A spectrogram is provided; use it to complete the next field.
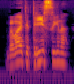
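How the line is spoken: Gloomy, sighing. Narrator (Russian): сумрачно сказал Ковалев и тоже вздохнул, не скрывая своего вздоха

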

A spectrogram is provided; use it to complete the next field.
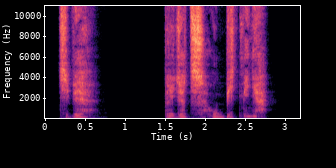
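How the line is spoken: Whispered. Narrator (Russian): прошептал Сириус

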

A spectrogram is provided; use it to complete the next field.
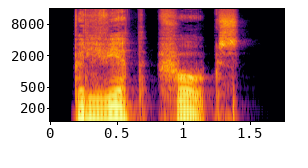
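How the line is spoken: Quiet whisper. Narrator (Russian): тихо прошептал Гарри

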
